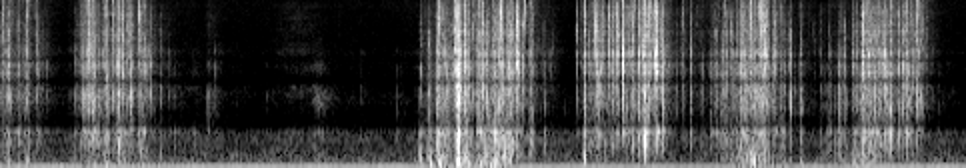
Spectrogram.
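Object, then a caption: Plastic instant noodle packet with dry noodles. A sealed orange Nissin Lámen plastic packet, full of dry noodles, is crinkled and squeezed with fingers. Bursts of bright, crackly plastic crinkling come and go over a steady low hum, with the loudest crunches near the middle and the end.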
